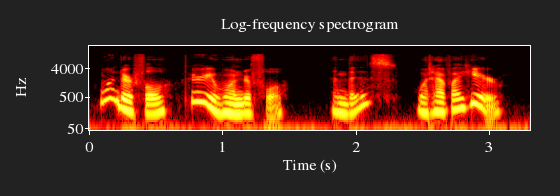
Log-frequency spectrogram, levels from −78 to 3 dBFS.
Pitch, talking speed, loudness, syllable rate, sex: 215 Hz, 125 wpm, -17 LUFS, 6.2 syllables/s, female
